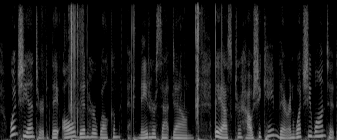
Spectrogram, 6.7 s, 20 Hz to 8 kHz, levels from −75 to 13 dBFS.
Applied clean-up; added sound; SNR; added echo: none; Fire; 8 dB; none.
